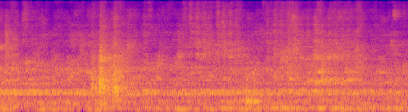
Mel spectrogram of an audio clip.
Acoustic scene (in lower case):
restroom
